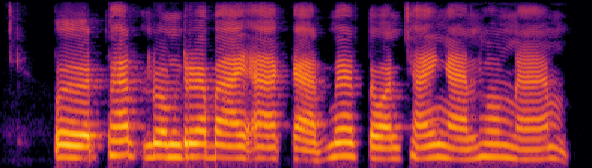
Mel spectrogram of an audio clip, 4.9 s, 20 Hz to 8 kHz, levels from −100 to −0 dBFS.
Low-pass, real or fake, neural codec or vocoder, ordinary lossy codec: none; real; none; none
